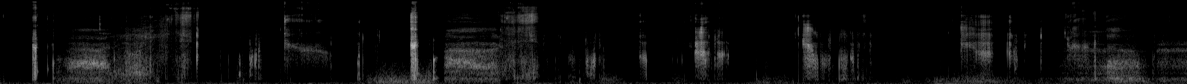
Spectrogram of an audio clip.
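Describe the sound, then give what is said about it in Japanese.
Wet mouth sounds of an ear being licked in an ASMR setting: many soft, irregular smacks, clicks and slurps, quiet and close, with no talking. “ママにお耳舐められてるから？もっと舐めてほしいの。”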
